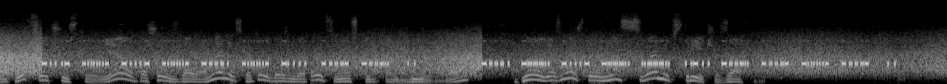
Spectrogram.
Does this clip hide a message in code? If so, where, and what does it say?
Yes: Hellschreiber (Feld-Hell, 122.5 baud) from 0.4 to 9.1 s, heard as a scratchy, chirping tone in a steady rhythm, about 980 Hz, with radio static, a narrow filter and speech in Russian. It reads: MONOPOLAR, FENESTRADA,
